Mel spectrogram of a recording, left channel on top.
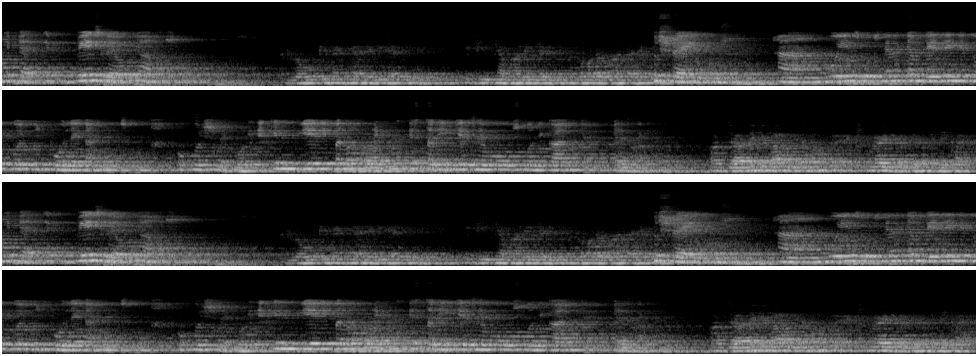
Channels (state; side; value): normal; both; correlation 0.93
